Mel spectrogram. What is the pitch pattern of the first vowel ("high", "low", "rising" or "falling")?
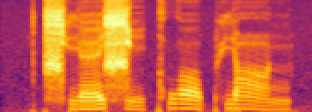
rising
